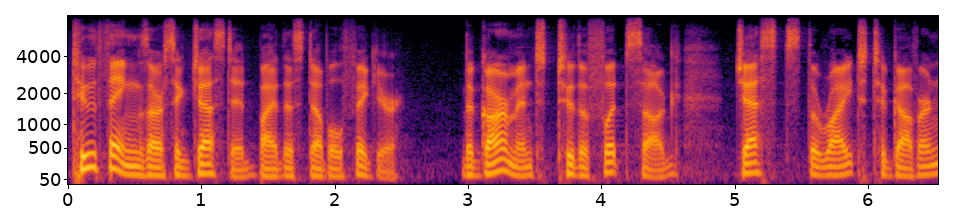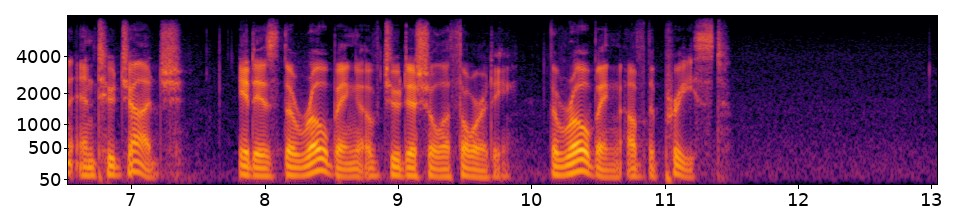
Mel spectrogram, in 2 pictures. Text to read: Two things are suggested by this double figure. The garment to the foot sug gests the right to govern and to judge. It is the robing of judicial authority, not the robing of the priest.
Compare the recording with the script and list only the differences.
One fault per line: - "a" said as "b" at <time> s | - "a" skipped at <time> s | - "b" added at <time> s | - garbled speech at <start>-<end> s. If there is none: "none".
- "not" skipped at 9.9 s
